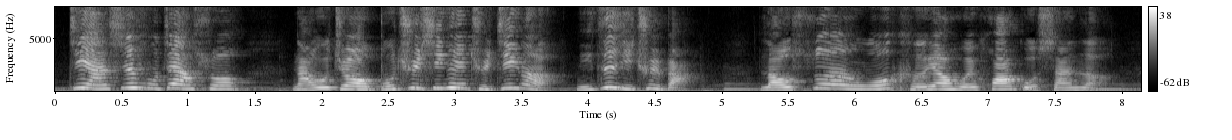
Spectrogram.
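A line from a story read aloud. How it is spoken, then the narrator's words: Loud, angry. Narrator (Chinese): 孙悟空最受不了别人的气了，压不住心中的怒火，高声的说道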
